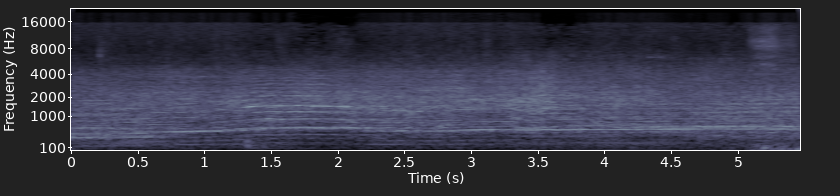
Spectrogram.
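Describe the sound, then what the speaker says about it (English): A Formula 1 car engine, Mercedes or Alpine, sings on track in a sustained high whine that slowly shifts in pitch as it passes at moderate distance, with no voices over it. "This sounds like very much like the 2025 car. But louder. And better."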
